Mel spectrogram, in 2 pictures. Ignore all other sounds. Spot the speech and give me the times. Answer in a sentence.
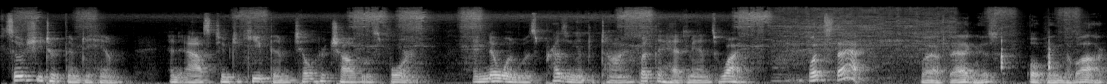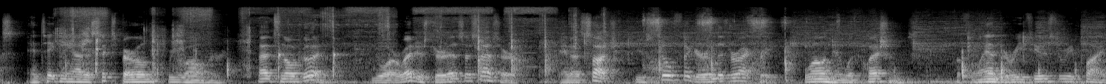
You can hear the speech from 0.1 to 22.0 s.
